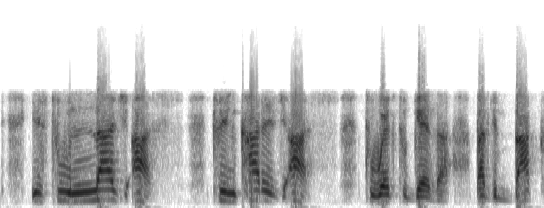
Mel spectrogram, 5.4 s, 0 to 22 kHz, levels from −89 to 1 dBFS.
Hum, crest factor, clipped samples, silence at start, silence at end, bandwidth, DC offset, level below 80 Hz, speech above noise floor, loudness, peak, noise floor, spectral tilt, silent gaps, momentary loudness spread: none; 16 dB; under 0.1%; 0.1 s; 0 s; 8.2 kHz; under 0.1%; -58 dBFS; 19 dB; -17 LUFS; -2 dBFS; -36 dBFS; -6 dB/octave; none; 15 LU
